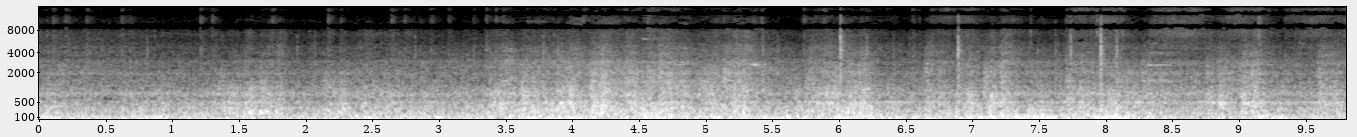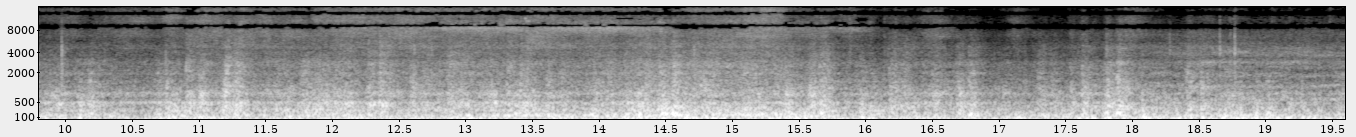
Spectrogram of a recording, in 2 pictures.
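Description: Commuter train heard from inside the carriage, running over ordinary jointed rail: a steady low rumble with clacks as the wheels cross the rail joints.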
